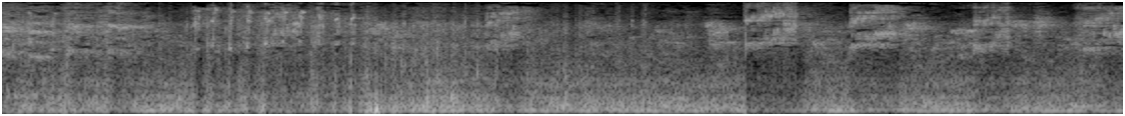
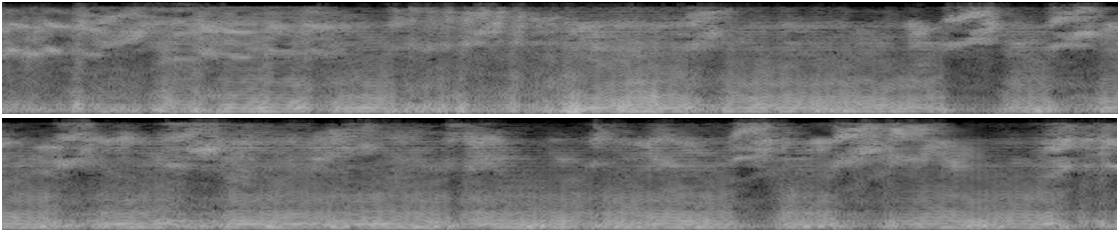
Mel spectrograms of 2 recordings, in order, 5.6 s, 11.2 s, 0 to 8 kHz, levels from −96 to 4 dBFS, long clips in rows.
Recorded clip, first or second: first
